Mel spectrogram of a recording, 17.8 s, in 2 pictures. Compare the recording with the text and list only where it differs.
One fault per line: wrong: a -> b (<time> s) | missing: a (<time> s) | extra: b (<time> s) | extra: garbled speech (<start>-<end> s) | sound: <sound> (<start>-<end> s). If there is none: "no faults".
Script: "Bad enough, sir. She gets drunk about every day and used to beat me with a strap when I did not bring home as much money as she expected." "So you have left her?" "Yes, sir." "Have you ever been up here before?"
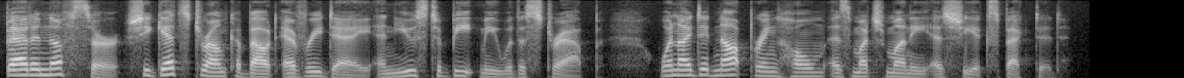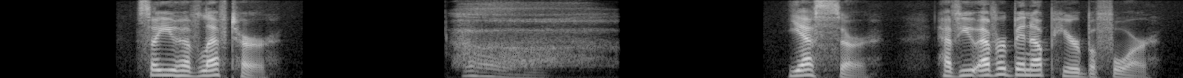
sound: sigh (12.2-13.5 s)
